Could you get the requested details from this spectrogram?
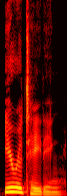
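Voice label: "irritating", 英単語 発音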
